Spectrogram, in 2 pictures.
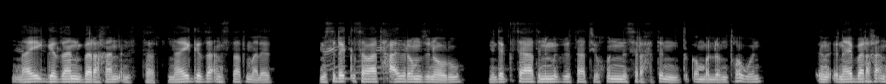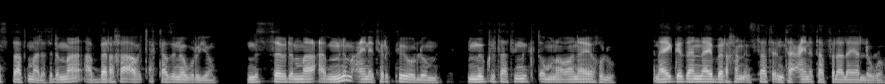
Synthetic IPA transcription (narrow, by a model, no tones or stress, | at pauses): najɡɐzanbɐɾɐxanʔɨ̰nsɨ̥t̪ʰat̪najɡɐzaʔɨnsɨ̥t̪ʰat̪malɐt̪̚ | mɨsd̪ɐkʼisɐβat̪ħaβiɾo̞mzɨnɐβɾu | nɨd̪ɐkʼːi̥sɐβat̪nɨmɨɡbɨt̪ʰat̪jɪxunmɨsɾaħt̪ʰɨnɨnːɨt̪ʼɨkʼːɐmɐlːomɨnt̪ɨ̥xɐwːun | najbɐɾɐxaɨnsɨ̥t̪ʰat̪malɐt̪d̪ɨmːa̰ʔa̰βbɐɾɐxa̰ːβt͡ʃʼakːazɨnɐβɾuɨjːo̞mː | ɨssɐβd̪ɨmːamɨnɨmʕajnɐt̪ɨɾɨkʰːɨβɐlːom | nɨmɨɡbɨt̪ʰat̪ɨnɨkʰɨt̪ʼɐmunʔa̰ona̰jɐxlu | najɡɐzanːajbɐɾɐxanɨnsɨt̪ʰat̪ɨ̰nt̪ʰajʕajnɐt̪afɐlalajalːɐwːo̞m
